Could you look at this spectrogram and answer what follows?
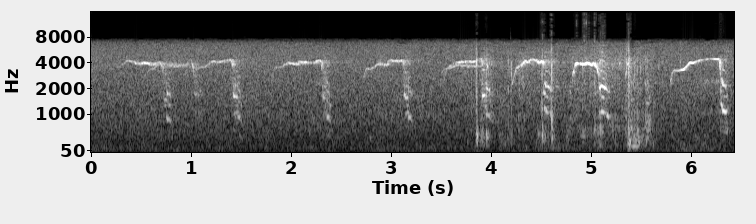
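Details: Eastern imperial eagle chick calling from its Tatarstan nest in August as the parents bring prey: about eight thin, rising piping whistles that drop off steeply, with knocking and rustling sounds in the second half.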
